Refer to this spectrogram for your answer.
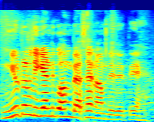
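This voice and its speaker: A male chemistry teacher, lecturing a classroom and drilling students with quick questions and spelled-out terms. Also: high-pitched, big pitch swings.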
